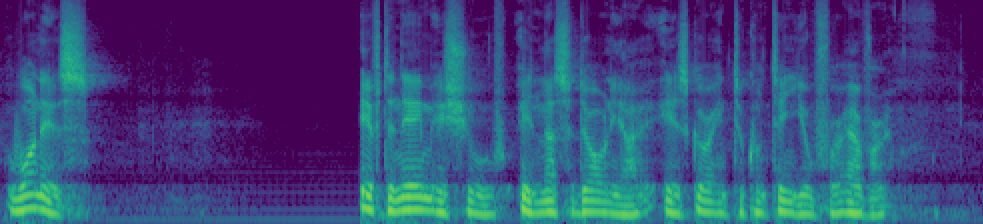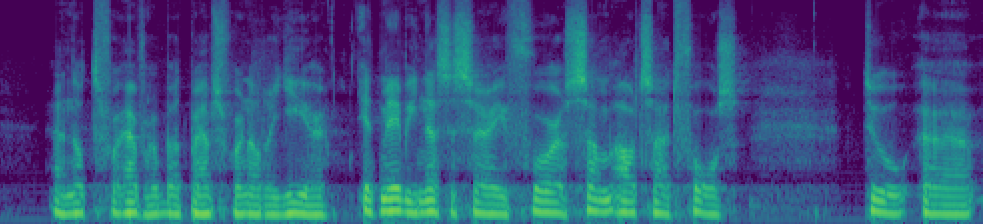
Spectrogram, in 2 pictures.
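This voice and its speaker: A man giving a formal conference talk, measured and hesitant, with fillers and restarts. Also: lowish voice, fairly even intonation. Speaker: conference speaker. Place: conference hall.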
